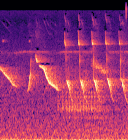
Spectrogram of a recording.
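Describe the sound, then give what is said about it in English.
A bird call played as an outro sound effect: a rapid series of descending whistled chirps, starting with a couple of longer slurred notes and then about six quick repeated downward sweeps, moderately loud over faint low background noise. “Yeah, it's time for the crazy bird to make its way.”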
